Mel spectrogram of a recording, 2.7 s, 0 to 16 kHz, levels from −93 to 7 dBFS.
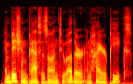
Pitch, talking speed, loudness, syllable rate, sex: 90 Hz, 180 wpm, -20 LUFS, 5.3 syllables/s, male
